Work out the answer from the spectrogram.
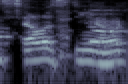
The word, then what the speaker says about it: Celestino: We have John Celestino. Did I pronounce that right?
